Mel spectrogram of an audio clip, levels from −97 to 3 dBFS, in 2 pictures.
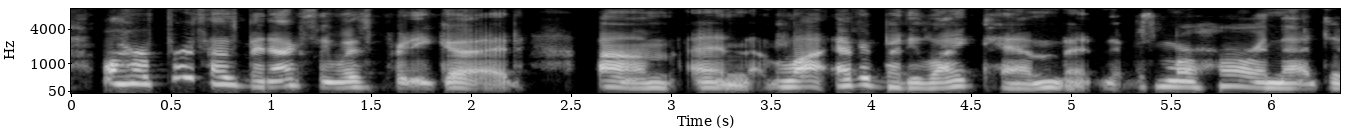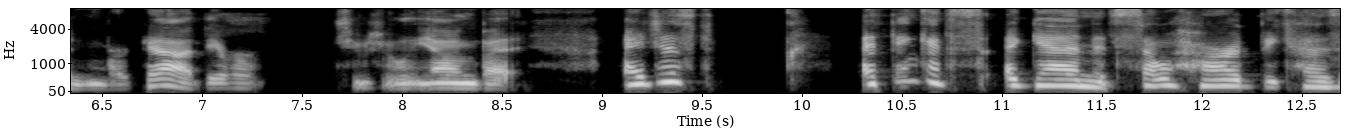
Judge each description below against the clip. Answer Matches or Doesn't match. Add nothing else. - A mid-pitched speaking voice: Matches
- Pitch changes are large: Matches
